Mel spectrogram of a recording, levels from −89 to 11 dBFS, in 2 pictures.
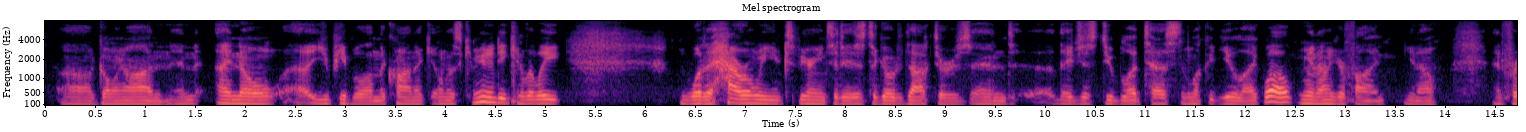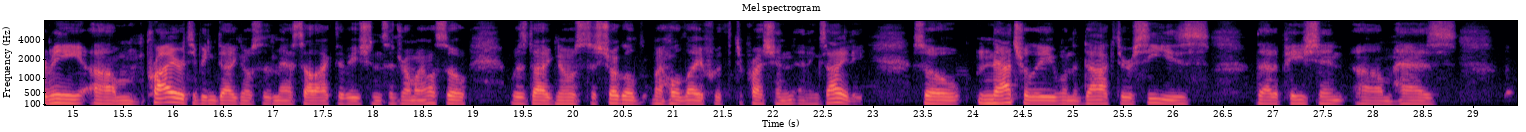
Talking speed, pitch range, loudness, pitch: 165 wpm, 115-130 Hz, -24 LUFS, 120 Hz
